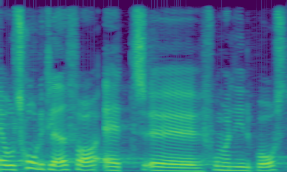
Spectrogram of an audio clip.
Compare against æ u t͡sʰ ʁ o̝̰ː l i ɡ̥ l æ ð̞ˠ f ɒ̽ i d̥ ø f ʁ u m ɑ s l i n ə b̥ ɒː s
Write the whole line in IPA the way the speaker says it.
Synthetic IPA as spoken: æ u t͡sʰ ʁ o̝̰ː l i ɡ̥ l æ ð̞ˠ f ɒ̽ æ d̥ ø f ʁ u m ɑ l i n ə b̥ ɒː s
